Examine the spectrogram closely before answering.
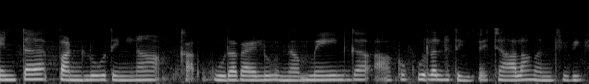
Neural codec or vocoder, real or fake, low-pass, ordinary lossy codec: codec, 16 kHz, 0.7 kbps, FocalCodec; fake; 5.4 kHz; none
